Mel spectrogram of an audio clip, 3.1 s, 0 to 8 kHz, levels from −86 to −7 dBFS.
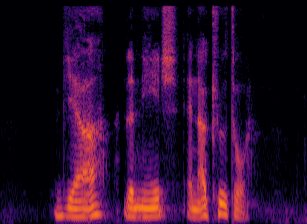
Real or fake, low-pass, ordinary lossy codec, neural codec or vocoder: fake; none; none; codec, 16 kHz, 1.1 kbps, Voila-Tokenizer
